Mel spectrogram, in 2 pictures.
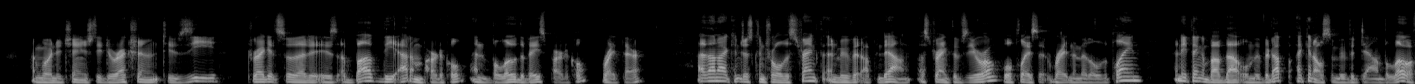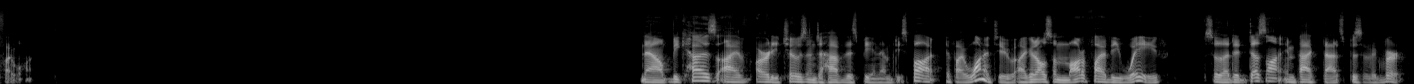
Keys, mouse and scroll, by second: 0.4 click, 2.7 click, 7.1 click, 10.7 click, 24.3 click.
